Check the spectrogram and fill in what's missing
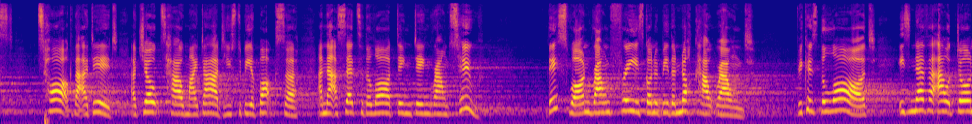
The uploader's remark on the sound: This episode is a live-talk I gave at the Galway Cathedral Novena in March 2023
